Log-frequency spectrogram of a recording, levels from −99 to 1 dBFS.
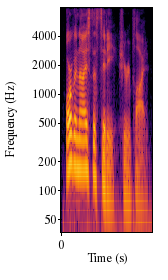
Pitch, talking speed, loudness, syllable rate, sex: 120 Hz, 165 wpm, -20 LUFS, 6.3 syllables/s, male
